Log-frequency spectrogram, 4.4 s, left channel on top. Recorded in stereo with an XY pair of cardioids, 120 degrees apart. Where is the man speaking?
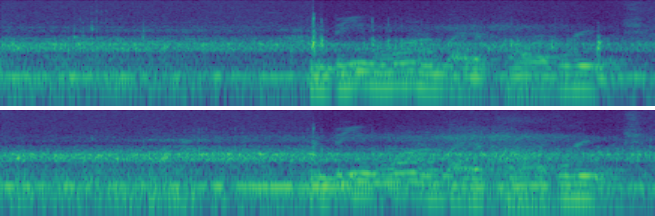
10° right, 2.5 m; by 4.4 s 25° right, 5 m.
